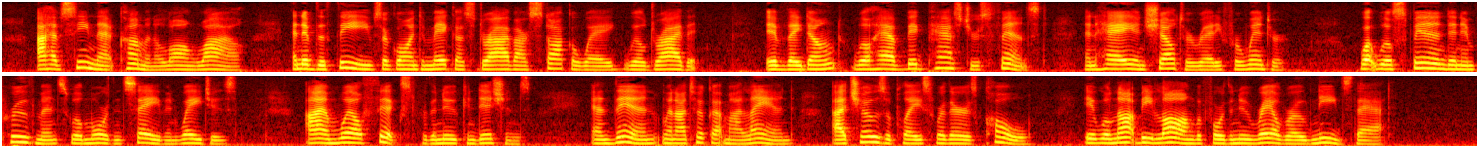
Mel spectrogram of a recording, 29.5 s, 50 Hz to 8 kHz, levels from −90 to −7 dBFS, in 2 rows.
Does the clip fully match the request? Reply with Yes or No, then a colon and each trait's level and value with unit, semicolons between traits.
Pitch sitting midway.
Yes: medium, 175 Hz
